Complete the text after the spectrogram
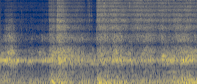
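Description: A sword clashes and slashes in a fight.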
